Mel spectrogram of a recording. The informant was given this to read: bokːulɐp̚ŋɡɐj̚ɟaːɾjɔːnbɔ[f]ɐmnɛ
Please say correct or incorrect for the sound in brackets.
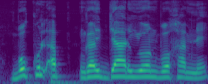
incorrect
